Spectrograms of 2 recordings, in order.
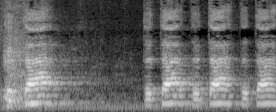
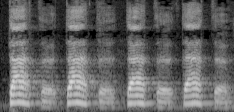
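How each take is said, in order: First: "da-da" with the second syllable pitched higher; da-DA, da-DA, rising on each pair; iambic beat demo. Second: "da-da" falling, first syllable strong; DA-da, DA-da, dropping on the second; trochaic beat demo. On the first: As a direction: chant iambs, leaning up on the second beat. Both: Shown as a demonstration.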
